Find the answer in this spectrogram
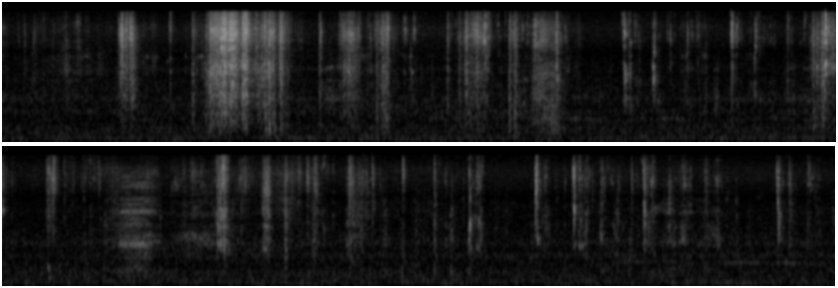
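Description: Close-miked eating of a cheeseburger and fried onion rings: biting and chewing with wet smacks and irregular sharp crunches, a cluster of louder crunches about three to four seconds in.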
